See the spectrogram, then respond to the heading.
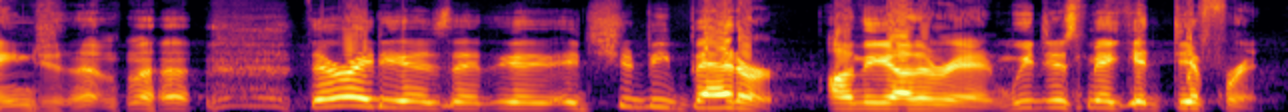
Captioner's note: laugh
